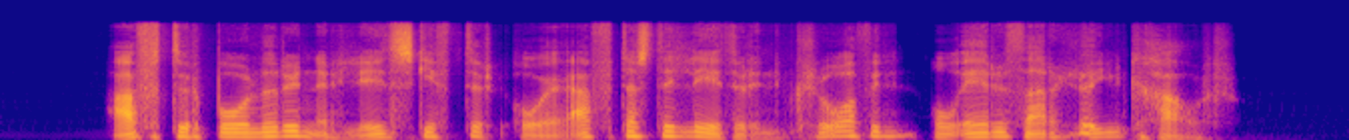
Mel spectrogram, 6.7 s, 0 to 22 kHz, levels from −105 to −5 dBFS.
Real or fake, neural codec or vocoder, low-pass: fake; codec, 16 kHz in and 24 kHz out, 0.9 kbps, LongCat-Audio-Codec, four codebook decoder; 10.8 kHz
